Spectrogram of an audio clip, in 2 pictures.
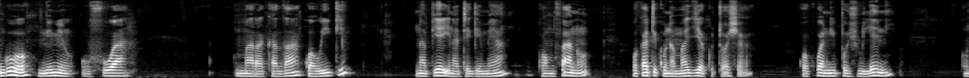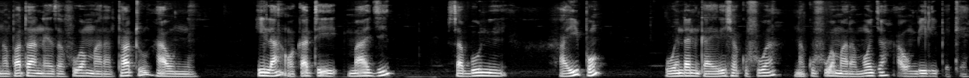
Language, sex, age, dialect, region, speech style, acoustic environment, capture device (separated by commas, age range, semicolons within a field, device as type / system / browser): Swahili, male, 18-24, Kenya - Nairobi Sheng-influenced, Kenya, happy, silence, mobile / Linux / Chrome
